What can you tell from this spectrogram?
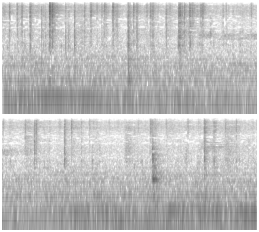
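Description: Brinjal dosa batter sizzling and crackling on a hot dosa tawa, with scattered light clicks.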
